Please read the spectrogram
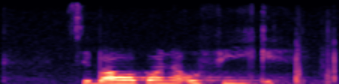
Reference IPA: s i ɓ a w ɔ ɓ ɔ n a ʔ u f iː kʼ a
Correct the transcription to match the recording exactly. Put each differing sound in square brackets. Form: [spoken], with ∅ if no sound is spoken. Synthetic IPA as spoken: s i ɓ a w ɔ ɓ ɔ n a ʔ u f iː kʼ [ɛ]

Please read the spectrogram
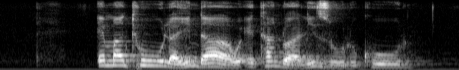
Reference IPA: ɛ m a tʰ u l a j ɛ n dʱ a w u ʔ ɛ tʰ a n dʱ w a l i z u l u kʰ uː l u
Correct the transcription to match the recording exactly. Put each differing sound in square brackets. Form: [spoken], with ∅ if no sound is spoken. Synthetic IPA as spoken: ɛ m a tʰ u l a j [i] n dʱ a w [ɔ] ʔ ɛ tʰ a n dʱ w a l i z u l u kʰ uː l u

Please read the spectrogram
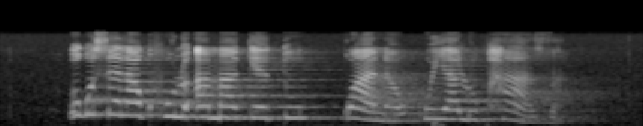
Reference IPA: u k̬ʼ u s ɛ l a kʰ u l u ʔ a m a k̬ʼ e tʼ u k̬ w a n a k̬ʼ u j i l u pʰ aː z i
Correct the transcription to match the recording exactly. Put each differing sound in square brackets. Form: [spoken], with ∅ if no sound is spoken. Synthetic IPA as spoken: u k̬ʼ u s ɛ l a kʰ u l u ʔ a m a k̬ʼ e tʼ u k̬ w a n a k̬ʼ u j [a] l u pʰ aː z [a]

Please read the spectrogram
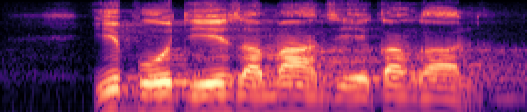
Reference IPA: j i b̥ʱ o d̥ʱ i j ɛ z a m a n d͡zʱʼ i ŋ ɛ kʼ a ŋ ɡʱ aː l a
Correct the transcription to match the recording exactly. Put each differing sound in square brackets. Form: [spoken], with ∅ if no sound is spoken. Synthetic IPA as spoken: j i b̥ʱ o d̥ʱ i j ɛ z a m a n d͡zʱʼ i [∅] ɛ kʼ a ŋ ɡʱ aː l a

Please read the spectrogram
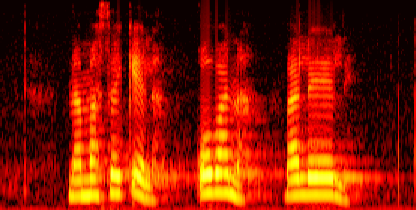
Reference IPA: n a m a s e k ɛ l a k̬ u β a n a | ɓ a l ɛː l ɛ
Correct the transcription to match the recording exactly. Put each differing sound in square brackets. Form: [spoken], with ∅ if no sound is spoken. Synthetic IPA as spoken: n a m a s [ɛ] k ɛ l a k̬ [ɔ] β a n a | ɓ a l ɛː l ɛ

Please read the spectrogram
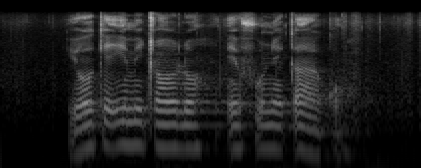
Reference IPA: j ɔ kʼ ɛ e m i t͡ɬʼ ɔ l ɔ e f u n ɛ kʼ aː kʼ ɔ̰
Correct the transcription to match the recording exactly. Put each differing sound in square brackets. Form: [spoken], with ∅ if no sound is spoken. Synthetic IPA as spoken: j ɔ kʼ ɛ [i] m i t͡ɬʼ ɔ l ɔ e f u n ɛ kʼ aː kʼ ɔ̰

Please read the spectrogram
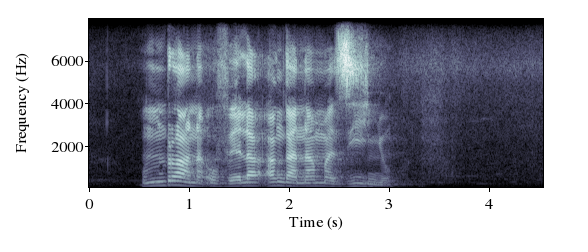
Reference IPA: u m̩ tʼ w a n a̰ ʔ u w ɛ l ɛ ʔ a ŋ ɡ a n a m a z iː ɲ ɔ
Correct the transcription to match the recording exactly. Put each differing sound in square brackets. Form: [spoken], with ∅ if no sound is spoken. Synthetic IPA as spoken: u m̩ tʼ w a n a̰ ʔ u [v] ɛ l [a] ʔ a ŋ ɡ a n a m a z iː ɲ ɔ

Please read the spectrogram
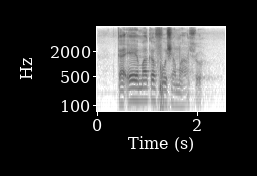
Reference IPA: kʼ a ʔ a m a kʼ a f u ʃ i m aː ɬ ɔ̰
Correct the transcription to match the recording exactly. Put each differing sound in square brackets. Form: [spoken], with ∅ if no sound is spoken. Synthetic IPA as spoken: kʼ a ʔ [ɛ] m a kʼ a f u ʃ [a] m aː ɬ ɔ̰

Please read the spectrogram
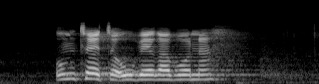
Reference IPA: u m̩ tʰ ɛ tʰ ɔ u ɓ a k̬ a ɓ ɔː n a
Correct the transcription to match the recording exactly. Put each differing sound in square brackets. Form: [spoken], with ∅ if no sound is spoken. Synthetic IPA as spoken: u m̩ tʰ ɛ tʰ ɔ u ɓ [ɛ] k̬ a ɓ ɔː n a

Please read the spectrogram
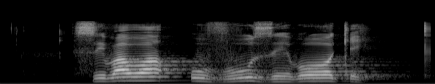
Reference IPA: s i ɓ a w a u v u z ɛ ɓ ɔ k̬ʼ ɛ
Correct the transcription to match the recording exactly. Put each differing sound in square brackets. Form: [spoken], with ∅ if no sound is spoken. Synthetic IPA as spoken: s i ɓ a w a u v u z ɛ ɓ [ɔː] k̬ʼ ɛ

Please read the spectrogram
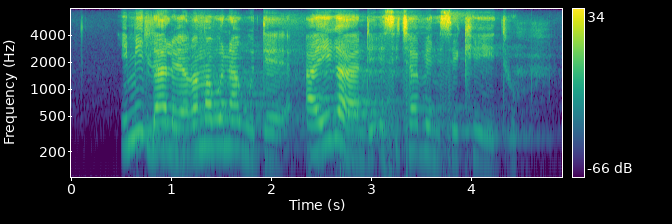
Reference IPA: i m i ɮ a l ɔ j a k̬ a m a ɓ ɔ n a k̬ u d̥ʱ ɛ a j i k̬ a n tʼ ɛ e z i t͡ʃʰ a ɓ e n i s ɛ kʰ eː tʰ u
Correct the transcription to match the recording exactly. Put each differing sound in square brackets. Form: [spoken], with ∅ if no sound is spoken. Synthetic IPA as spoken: i m i ɮ a l ɔ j a k̬ a m a ɓ ɔ n a k̬ u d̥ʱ ɛ a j i k̬ a n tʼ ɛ e [s] i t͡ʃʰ a ɓ e n i s ɛ kʰ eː tʰ u

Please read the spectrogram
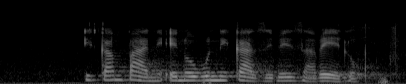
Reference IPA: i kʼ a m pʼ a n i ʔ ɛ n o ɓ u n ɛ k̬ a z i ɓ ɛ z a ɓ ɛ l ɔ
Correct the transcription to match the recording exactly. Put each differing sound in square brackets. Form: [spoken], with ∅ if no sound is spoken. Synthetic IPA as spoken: i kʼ a m pʼ a n i ʔ ɛ n o ɓ u n [i] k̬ a z i ɓ ɛ z a ɓ [ɛː] l ɔ

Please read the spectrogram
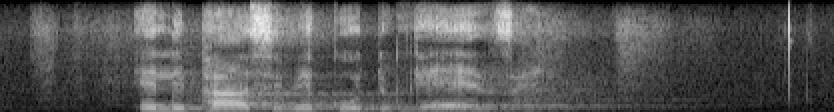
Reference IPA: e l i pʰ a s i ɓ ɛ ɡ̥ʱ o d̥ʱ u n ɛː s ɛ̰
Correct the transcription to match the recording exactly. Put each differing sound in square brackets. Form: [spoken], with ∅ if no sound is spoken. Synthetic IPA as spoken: e l i pʰ a s i ɓ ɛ ɡ̥ʱ o d̥ʱ u [ŋ] ɛː [z] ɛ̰

